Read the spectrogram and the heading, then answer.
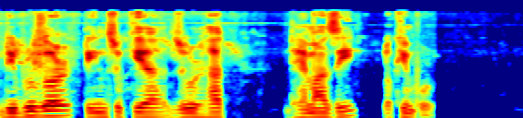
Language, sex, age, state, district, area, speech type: Assamese, male, 45-60, Assam, Dibrugarh, rural, spontaneous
